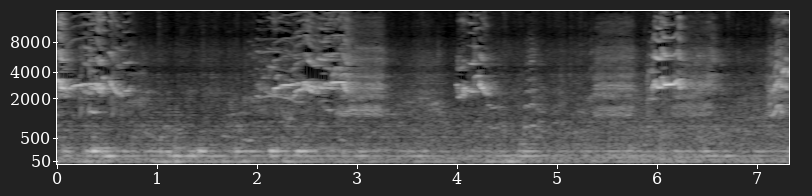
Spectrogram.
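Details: Spring at a lorikeet cafe: loud grating squawks come in bursts separated by short gaps, several birds calling over one another, with a low background hum beneath.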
